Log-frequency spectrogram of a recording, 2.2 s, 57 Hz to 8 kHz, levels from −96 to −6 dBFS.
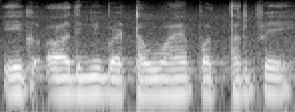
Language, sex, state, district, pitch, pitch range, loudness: Hindi, male, Uttar Pradesh, Shamli, 130 Hz, 125-135 Hz, -15 LUFS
